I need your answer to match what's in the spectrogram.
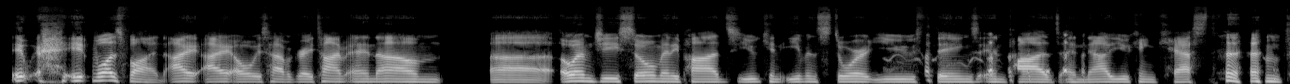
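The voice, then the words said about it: Hoarse, fading voice. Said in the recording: “I am losing my voice.”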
